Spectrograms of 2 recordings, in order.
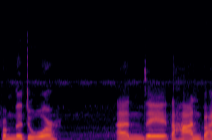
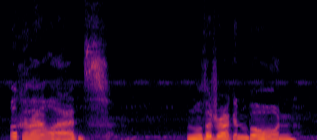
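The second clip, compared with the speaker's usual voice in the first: high, cackling villain voice; 7 semitones higher than usual. Game master voices a hidden attacker taunting a dragonborn: cackling hidden voice. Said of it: "a voice cackles from inside and is like".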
